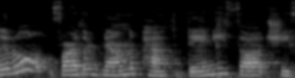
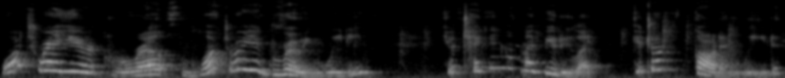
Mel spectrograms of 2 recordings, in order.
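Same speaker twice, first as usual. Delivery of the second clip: snooty, sharp high voice, rushing the insults; a proud rose shoving a weed aside; rude Rose; 4 semitones higher than usual. Acted. Rose rudely orders Dandelion out of the garden, snooty and sharp. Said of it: "Rose rudely pushed her aside".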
